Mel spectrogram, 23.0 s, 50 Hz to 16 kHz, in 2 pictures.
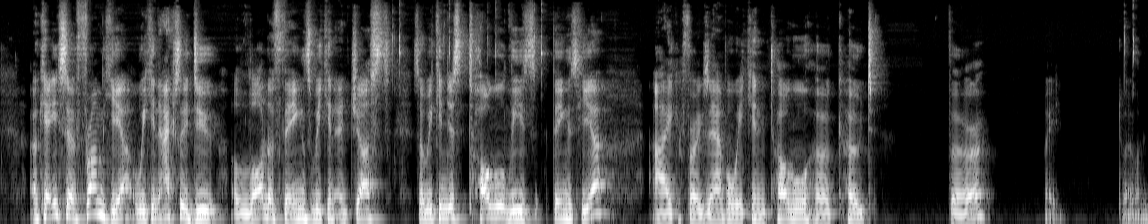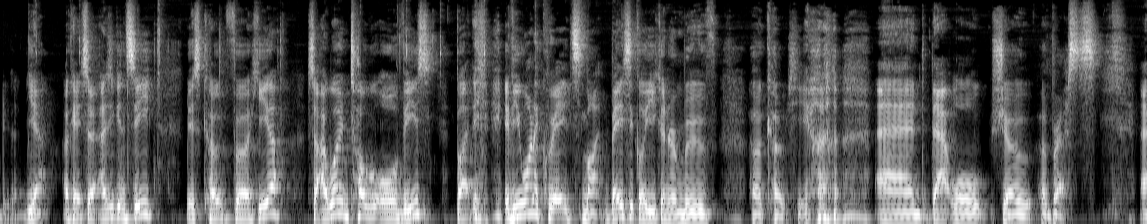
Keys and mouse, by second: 4.1 click, 4.6 click, 5.0 click, 5.5 click, 11.4 click, 11.9 click, 12.7 shift+middle click, 13.7-14.3 middle drag, 16.0 click.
